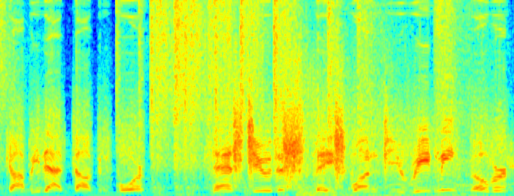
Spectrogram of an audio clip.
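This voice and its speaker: A man's voice: fairly high pitch, a little fast, loud music behind the voice. An actor playing a male base radio operator giving orders over a military radio in clipped procedure. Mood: commanding.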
